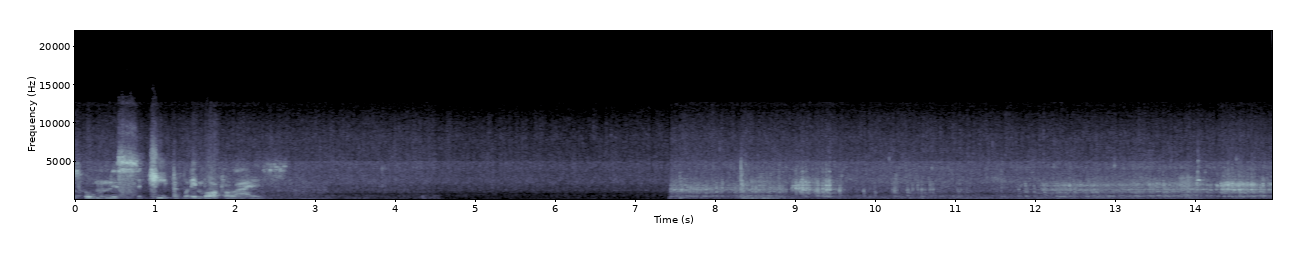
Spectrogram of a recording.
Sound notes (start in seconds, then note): 9.0 machine whirring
